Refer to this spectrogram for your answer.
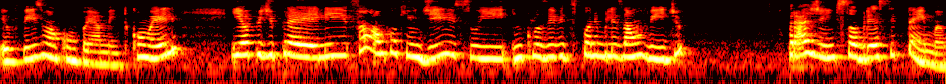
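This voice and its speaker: A woman's high-pitched voice at a moderate pace. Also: lively intonation. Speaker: church singer and vocal coach. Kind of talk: tutorial. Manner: casual, with many filler words.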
